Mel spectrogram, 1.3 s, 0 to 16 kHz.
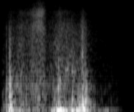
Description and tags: Canvas Tent 3
Opening a canvas tent, (no zipper).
